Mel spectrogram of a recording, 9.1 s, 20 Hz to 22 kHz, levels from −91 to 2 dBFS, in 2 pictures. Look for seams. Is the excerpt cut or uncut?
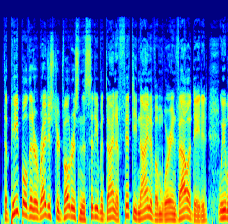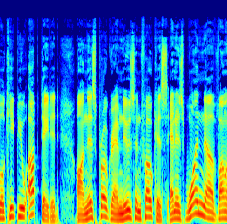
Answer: cut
